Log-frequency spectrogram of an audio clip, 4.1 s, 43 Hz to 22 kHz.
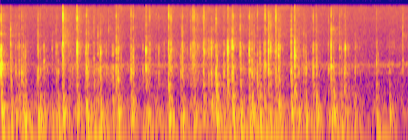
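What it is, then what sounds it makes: Keyboard with silicone key cover. Fingertips with red-painted nails type fast on a slim backlit aluminum keyboard whose keys are covered by a red silicone skin. The result is a quick, steady stream of soft, muted key taps with short, dry decays and a faint steady tone near 1 kHz underneath.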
